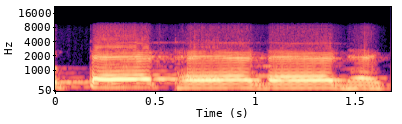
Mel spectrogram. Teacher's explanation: दांतों से पीछे का जो स्थान होता है उससे जीभ टकराती है, उसको मूर्धा बोलते हैं, तो उच्चारण स्थान हो जाएगा मूर्धन्य, तो ट वर्ग का हो जाएगा।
